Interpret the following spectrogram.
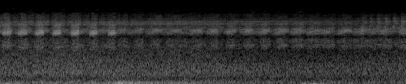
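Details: A chorus of cicadas in a lavender field fills the air with a dense, high buzzing drone, opening with short rhythmic pulses before settling into an even wash of sound.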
